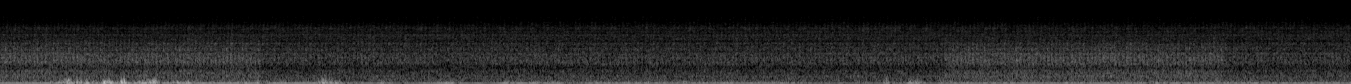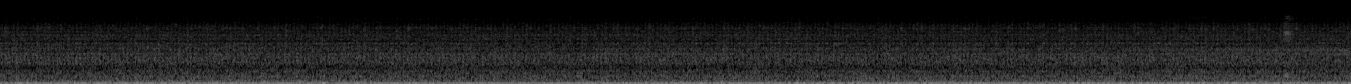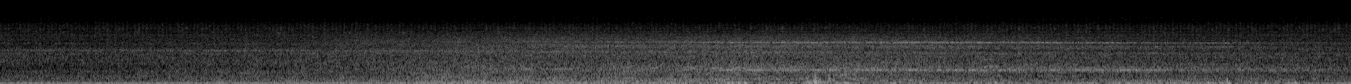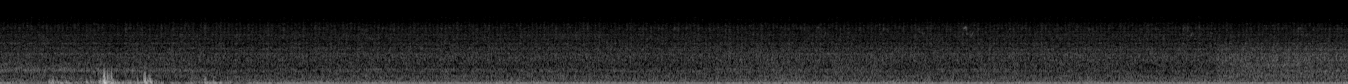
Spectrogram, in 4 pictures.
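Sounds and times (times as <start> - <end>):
train rumbling past: 0.0 - 7.8, 21.3 - 54.0.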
